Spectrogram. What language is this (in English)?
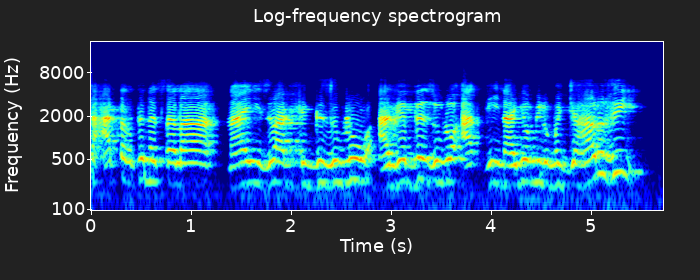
Arabic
